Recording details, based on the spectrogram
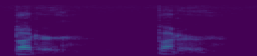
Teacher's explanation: technically it's called a flap sound where the tongue just briefly touches the top of the mouth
